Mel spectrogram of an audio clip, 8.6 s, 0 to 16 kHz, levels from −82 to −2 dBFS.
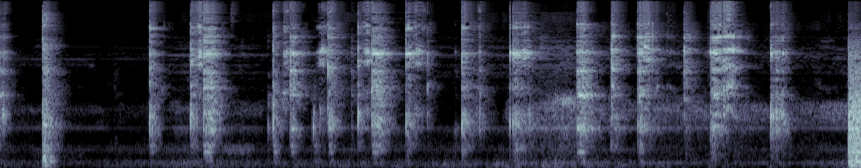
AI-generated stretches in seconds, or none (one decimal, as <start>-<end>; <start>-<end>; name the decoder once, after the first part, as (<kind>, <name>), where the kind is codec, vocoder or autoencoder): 6.7-8.2 (codec, DAC)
